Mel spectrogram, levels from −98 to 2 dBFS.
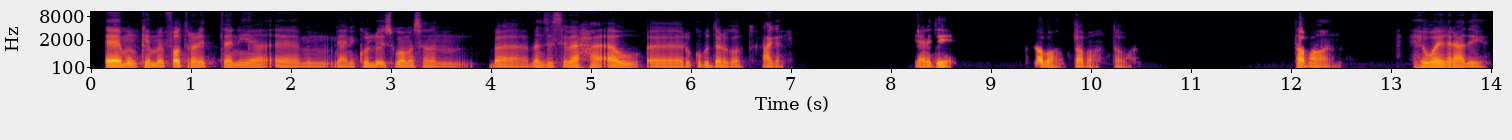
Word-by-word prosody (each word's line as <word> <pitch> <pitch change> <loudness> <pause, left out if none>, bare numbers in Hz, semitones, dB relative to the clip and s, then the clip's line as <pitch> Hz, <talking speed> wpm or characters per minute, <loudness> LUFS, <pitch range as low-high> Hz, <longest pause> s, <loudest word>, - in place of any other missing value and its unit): آآ، 100 -1 +12
ممكن 115 +4 +1
من 100 -3 +1
فترة 105 +3 +3
للتانية 120 +8 -2
آآ 90 -2 -2
من 85 -1 -8
يعني 80 +1 -4
كل 100 +4 -1
أسبوع 100 -1 -1
مثلًا 95 -4 -6 0.3
ب 85 - -2 0.3
بانزل 95 0 -2
سِباحة 100 +5 -1
أو 105 +2 +1
آآ، 85 -1 -1
ركوب 95 +5 -6
الدراجات، 85 -6 -2
عَجَل. - - -2 1.3
يعني 80 +1 0
دي 95 -2 +2 0.8
طبعًا، - - +4
طبعًا، 80 -5 -2
طبعًا. - - -11 1.5
طبعًا. - - +2 0.8
هواية 100 +6 +5
غير 110 -1 +3
عادية. 85 -4 -1
95 Hz, 120 wpm, -23 LUFS, 85-105 Hz, 1.5 s, آآ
